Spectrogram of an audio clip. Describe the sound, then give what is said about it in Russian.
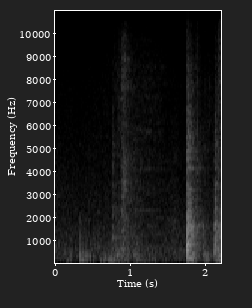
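A door is pushed shut with a single solid clunk and a brief rattle after it, preceded by soft shuffling and handling noises. “Слушай, я а прикрой дверь, там все, это все будет писаться.”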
